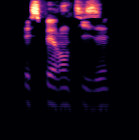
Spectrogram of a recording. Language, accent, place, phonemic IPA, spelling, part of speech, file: French, France, Lyon, /ɛs.pe.ʁɑ̃.ti.ze/, espérantiser, verb, LL-Q150 (fra)-espérantiser.wav
- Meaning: to Esperantize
